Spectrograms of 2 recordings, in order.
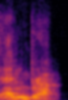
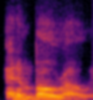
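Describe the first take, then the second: First: Edinburgh said as ED-in-bruh, clipped final syllable; correct pronunciation. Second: Edinburgh said as ED-in-burrow, a full round -burrow ending; wrong pronunciation. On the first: Correcting viewers to the local Edinburgh. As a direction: swallow the ending of Edinburgh to ED-in-bruh. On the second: Showing viewers the wrong way to say Edinburgh. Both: Shown as a demonstration. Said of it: "the one thing it's not is Edinburgh".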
